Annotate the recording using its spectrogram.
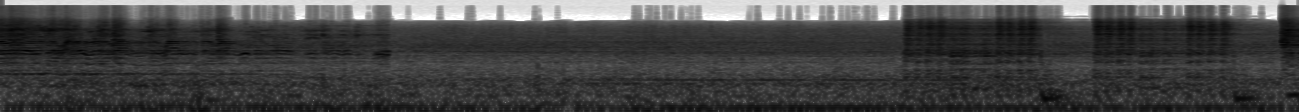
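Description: Music playing inside a moving car stops about four seconds in. Then only the steady low road and engine noise of highway driving is heard for about five seconds, until music with a beat starts again near the end.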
